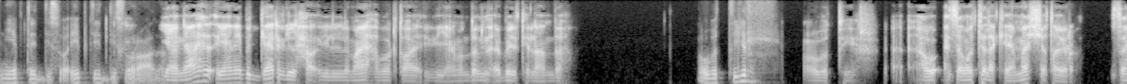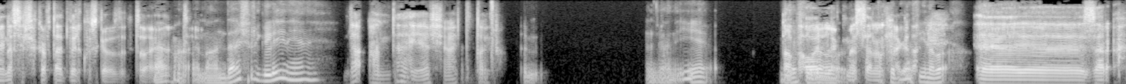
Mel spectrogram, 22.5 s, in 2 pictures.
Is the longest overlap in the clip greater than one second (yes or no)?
yes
